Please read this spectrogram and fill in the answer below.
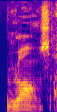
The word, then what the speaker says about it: Rennes: How do you pronounce it? – Rennes. – Rennes.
